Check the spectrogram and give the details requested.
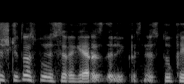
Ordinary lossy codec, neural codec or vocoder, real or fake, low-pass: MP3, 64 kbps; vocoder, 22.05 kHz, 80 mel bands, HiFi-GAN; fake; 7.2 kHz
